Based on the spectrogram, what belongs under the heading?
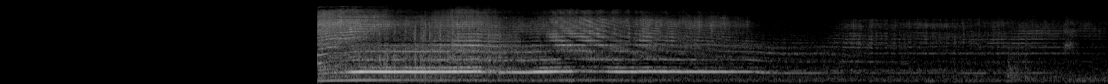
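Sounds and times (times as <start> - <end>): model airplane motor whine: 3.2 - 11.0.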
